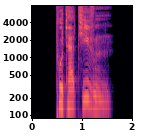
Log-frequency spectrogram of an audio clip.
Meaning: strong dative masculine/neuter singular of putativ
- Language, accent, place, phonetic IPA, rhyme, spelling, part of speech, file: German, Germany, Berlin, [putaˈtiːvm̩], -iːvm̩, putativem, adjective, De-putativem.ogg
